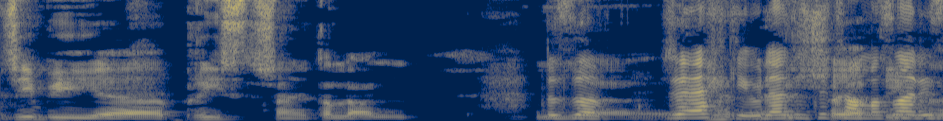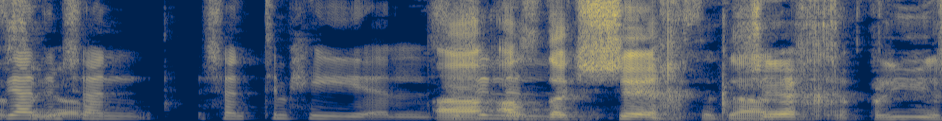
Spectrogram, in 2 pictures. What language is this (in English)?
Arabic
